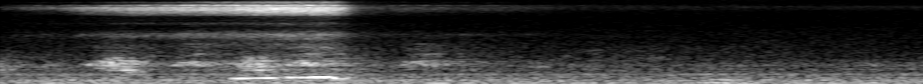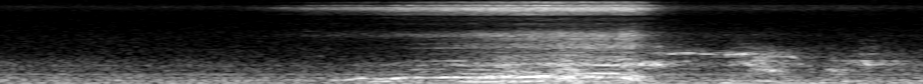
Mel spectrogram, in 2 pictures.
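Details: Sleeping dog on a winter night in Scotland, snoring in two drawn-out raspy breaths roughly six seconds apart, the first closing with a brief squeaky rise, the second rougher and louder, over a steady low hum.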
